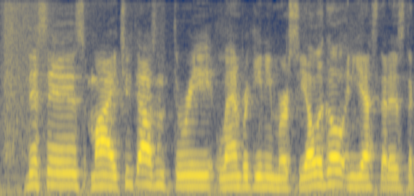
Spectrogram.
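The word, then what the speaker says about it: Murciélago: see much but this is my 2003 Lamborghini Murcielago and yes that is the correct way to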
